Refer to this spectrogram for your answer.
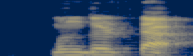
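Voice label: "menggertak", Malay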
